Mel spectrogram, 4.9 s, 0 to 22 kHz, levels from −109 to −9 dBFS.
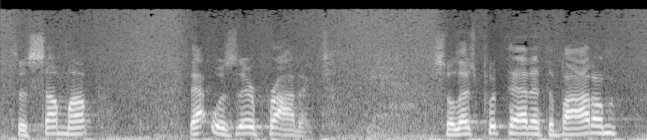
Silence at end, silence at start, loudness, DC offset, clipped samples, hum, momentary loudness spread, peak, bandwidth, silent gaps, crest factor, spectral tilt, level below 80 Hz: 0 s; 0 s; -16 LUFS; under 0.1%; under 0.1%; none; 16 LU; -2 dBFS; 17 kHz; none; 16 dB; -5.5 dB/octave; -38 dBFS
